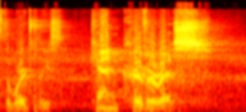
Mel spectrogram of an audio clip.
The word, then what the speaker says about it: cancrivorous: A starfish is cancrivorous, feeding on the small crustaceans usually found in tidal pools. What's the origin of the word? That would be Latin. Can you repronounce the word, please? Cancrivorous. Cancrivorous.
